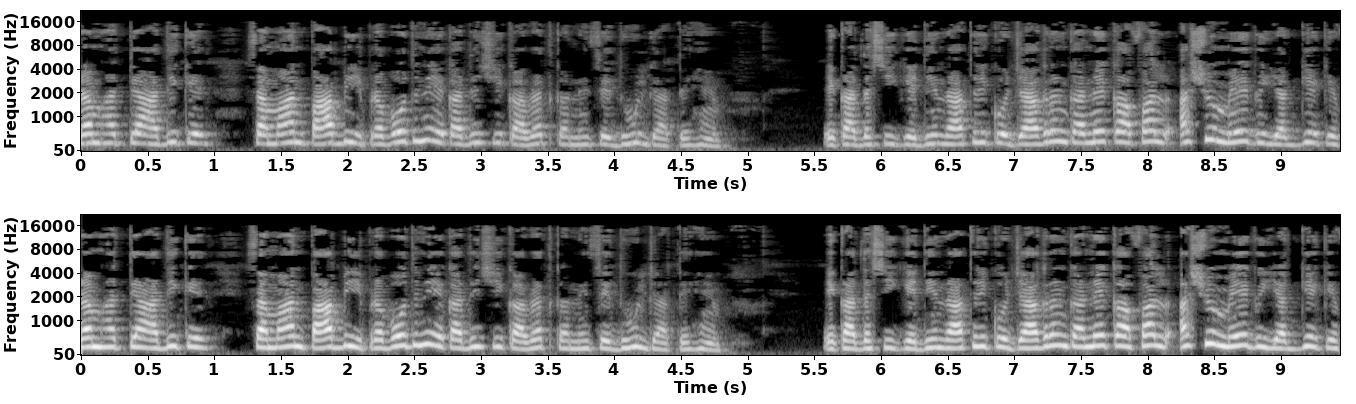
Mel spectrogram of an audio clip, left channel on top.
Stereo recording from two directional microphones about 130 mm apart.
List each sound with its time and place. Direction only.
0.0 s a woman's voice: 30° right (ahead or behind)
